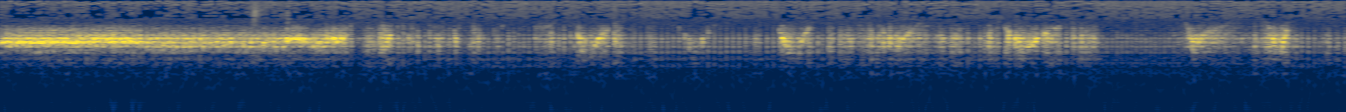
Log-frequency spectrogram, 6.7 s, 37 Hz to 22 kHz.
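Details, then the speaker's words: Canadian Westinghouse Model 684 tube radio on broadcast band at full volume after replacing last three wax capacitors: high whistling squeal, then irregular put-put bursts about four a second; motorboating from the radio itself, second IF transformer jumped, cause unknown. "So now that sound is an effect coming from the radio itself. Motorboating. Not a welcome."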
